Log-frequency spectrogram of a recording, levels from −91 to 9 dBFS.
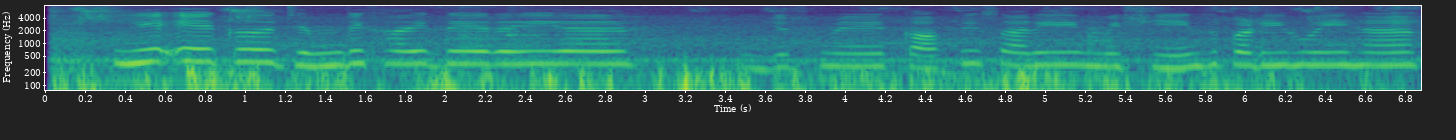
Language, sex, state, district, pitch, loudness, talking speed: Hindi, female, Punjab, Kapurthala, 310 Hz, -19 LUFS, 120 wpm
